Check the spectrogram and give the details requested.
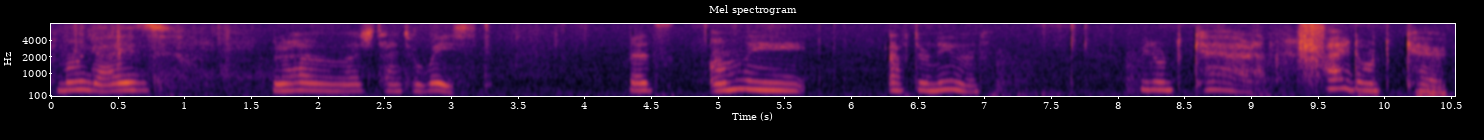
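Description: Young girl voicing toy pets on a backyard playground; slow, high, animated delivery; phone-recorded with audible background noise. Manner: excited squeals, exaggerated character voices. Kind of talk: playful toy play acting. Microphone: handheld phone camera.

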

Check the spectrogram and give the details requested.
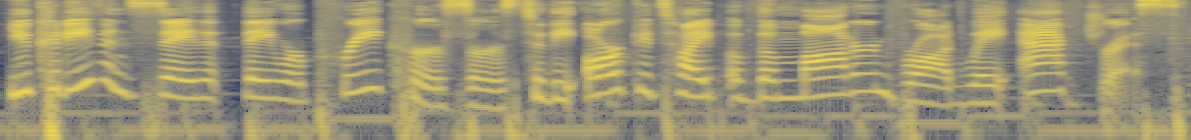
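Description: A woman hosting an educational video, reading a scripted narration over slides in a measured, explanatory way, with asides to the viewer. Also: on the high side, expressive, fairly bright tone.

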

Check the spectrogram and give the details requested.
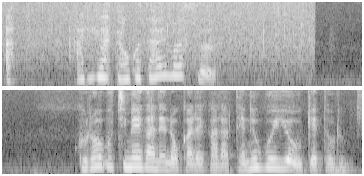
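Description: An irritable middle-aged woman out hiking in a radio drama. Her voice sits a little high and moves widely in pitch. She tells her inner thoughts in an expressive, theatrical way. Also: unhurried, pauses often, a little hiss or hum. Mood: observing. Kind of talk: Japanese radio drama acting and narration.

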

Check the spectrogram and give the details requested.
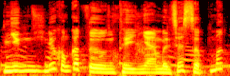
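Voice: medium pitch, big pitch swings, brisk, over music, lightly acted. A performer voicing an earnest, respectful young boy in a cartoon, speaking politely and eagerly. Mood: worried, questioning. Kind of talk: cartoon dub acting.

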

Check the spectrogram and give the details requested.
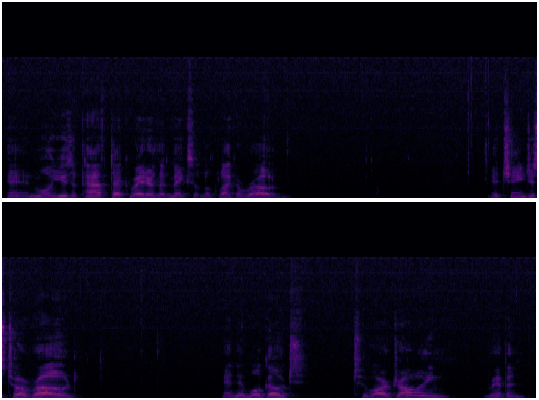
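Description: A man narrating a step-by-step software tutorial over screen footage, explaining calmly with small restarts. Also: a little high, unhurried, long pauses. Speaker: software demonstrator.

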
